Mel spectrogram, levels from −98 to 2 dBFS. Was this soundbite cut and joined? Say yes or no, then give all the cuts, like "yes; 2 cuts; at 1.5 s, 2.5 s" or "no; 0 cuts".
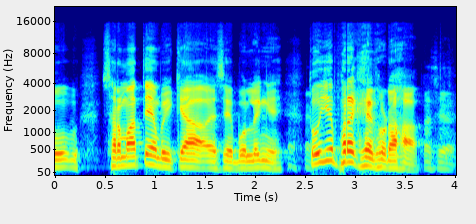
no; 0 cuts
